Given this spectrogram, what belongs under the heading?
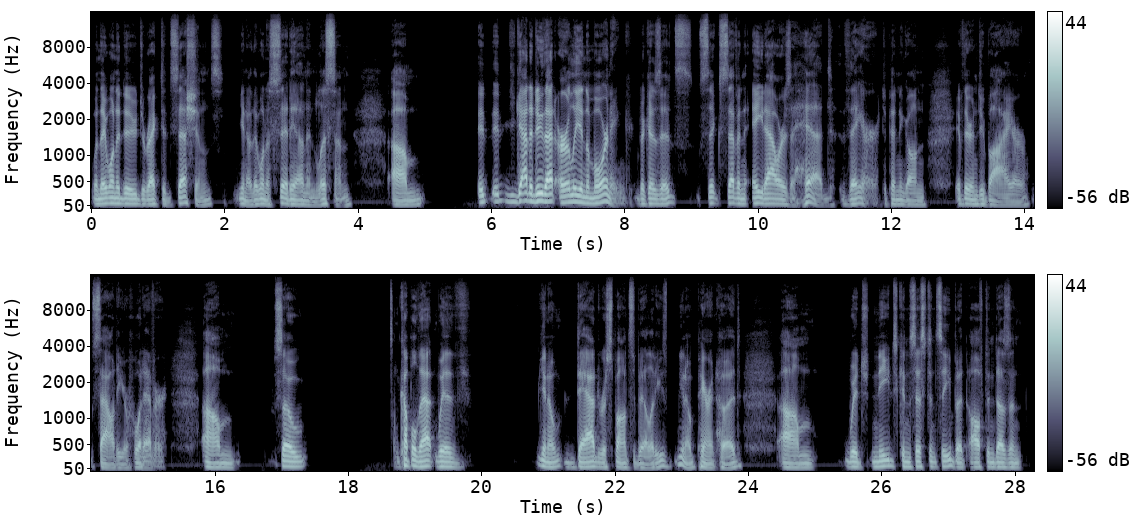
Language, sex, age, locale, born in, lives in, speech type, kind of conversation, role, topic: English, male, 40-44, en-US, United States, United States, conversation, unstructured, none, What small goal are you excited to work toward this month?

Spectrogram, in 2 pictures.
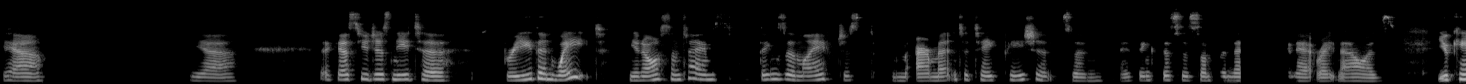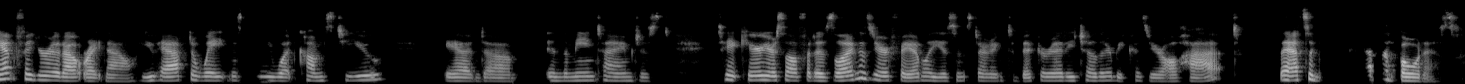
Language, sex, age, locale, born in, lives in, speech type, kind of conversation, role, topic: English, female, 45-49, en-US, United States, United States, conversation, advice, advisor, How can I prepare for unexpected expenses?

